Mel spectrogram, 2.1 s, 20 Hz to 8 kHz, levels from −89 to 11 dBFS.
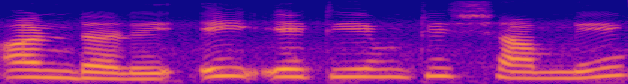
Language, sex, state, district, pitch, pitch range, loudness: Bengali, female, West Bengal, North 24 Parganas, 265 Hz, 230-280 Hz, -17 LUFS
